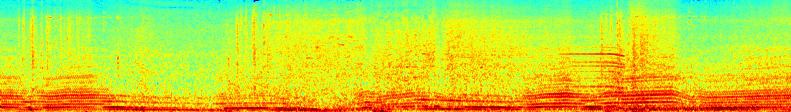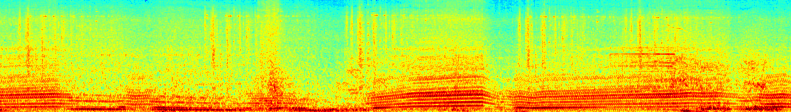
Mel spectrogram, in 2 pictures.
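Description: A car engine revs up and down as the car speeds along a road.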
